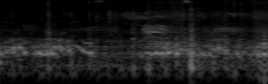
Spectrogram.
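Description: Pakistani teddy pigeons in a loft give low rolling coos, a few overlapping calls close by, with faint chirps and light background noise.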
